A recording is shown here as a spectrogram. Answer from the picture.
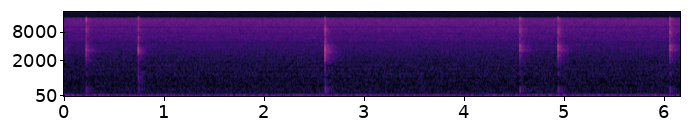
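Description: Five light, sharp clicks at irregular moments, two close together shortly before the end, over a steady low hum and faint hiss.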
